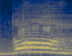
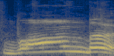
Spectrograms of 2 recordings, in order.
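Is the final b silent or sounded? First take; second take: silent; sounded. First: The final b sound is silent. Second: The final b sound is pronounced. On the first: The speaker calls it right. "तो ये भी silent होगा" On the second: The speaker calls it wrong. "वैसे मैंने गलत बोला है, ऐसे नहीं बोलते"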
